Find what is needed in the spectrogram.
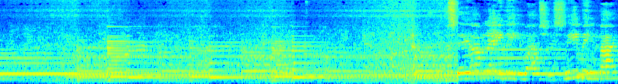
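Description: Solo piano playing a slow song intro of held chords. About nine seconds in, a man's voice starts singing over it.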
